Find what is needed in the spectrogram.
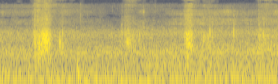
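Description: Footsteps of a person walking at an even pace, about two steps a second, over a steady low rumble.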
